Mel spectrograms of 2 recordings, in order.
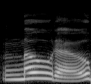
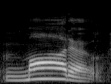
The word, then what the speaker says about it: motto: one is that's right not modo but its motto okay let's take a look it's motto motto motto motto and synonyms are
